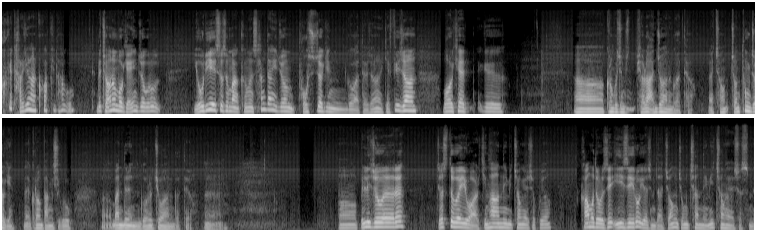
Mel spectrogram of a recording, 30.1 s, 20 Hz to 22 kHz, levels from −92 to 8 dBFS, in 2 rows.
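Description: Computer activity noise runs from start to finish: a faint buzzing ticking at around 70 pulses a second, roughly 35 dB below the speech. Processor or peripheral load is disturbing the shared ground of the audio circuit, so it follows the computer's activity, not the speech.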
